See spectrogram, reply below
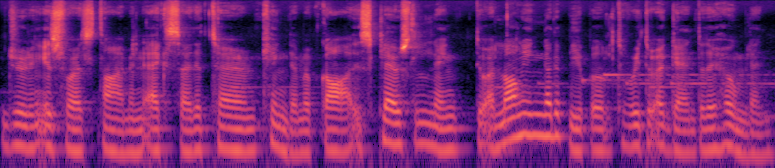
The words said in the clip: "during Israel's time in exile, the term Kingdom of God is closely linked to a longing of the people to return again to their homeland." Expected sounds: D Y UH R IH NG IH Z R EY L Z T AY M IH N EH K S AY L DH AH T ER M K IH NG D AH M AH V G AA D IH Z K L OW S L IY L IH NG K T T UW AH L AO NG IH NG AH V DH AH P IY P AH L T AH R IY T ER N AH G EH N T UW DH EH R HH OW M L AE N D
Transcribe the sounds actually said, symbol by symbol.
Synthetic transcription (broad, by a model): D Y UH R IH NG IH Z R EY L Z T AY M IH N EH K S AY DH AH T ER M K IH NG D AH M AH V G AA D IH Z K L OW S L IY L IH NG K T T UW AH L AO NG IH NG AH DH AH P IY P AH L T AH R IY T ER AH G EH N T UW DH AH HH OW M L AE N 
